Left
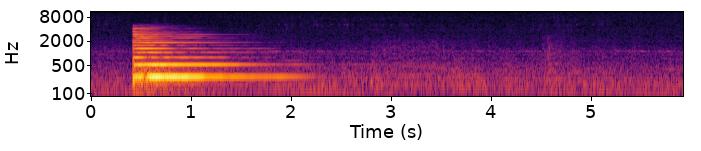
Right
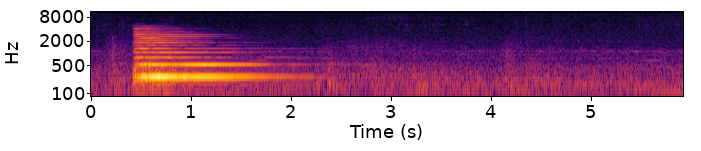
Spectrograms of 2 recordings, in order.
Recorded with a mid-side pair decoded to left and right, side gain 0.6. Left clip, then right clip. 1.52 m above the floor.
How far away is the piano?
About 1.4 m.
